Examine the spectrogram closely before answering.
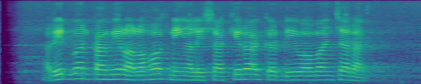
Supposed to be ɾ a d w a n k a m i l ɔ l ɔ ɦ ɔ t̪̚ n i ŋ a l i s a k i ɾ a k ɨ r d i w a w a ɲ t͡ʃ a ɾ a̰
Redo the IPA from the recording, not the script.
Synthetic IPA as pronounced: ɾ i d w a n k a m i l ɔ l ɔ ɦ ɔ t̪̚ n i ŋ a l i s a k i ɾ a k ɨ r d i w a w a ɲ t͡ʃ a ɾ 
